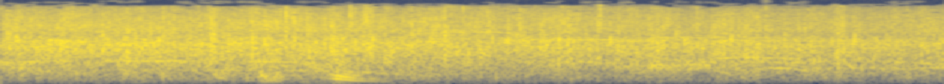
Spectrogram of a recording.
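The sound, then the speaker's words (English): A crowd applauds steadily throughout, a dense wash of clapping, with a brief cheering shout rising out of it near the middle. The applause stays fairly loud and even for the whole few seconds. “Crowd loving that one.”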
